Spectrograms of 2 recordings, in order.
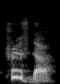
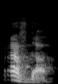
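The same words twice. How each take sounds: First: "prawda" said as "pruwda", vowel like u; Kashubian prawda. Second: "prawda" with a clear open a; plain standard "prawda"; standard Polish prawda. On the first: Teacher showing the Kashubian "prawda". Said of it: "In Kashuby, we say". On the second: Teacher giving standard Polish "prawda". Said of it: "in the standard Polish, we say". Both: Shown as a demonstration.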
